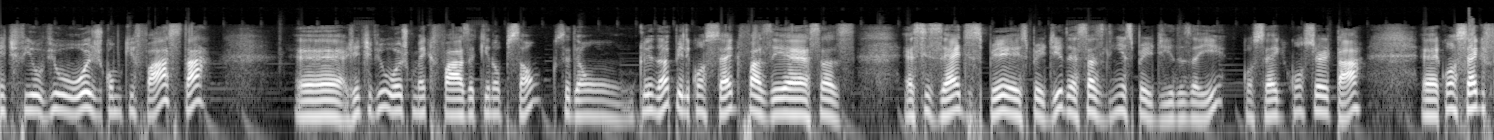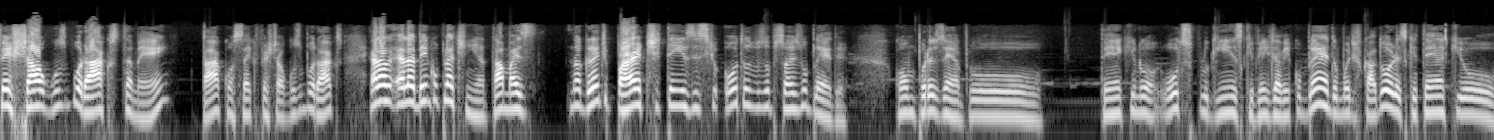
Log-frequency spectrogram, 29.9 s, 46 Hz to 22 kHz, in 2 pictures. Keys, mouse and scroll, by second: 0.9 m, 4.3 click, 6.4-9.5 drag, 24.6 click, 25.9 n, 27.5 click, 28.6-29.8 drag.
